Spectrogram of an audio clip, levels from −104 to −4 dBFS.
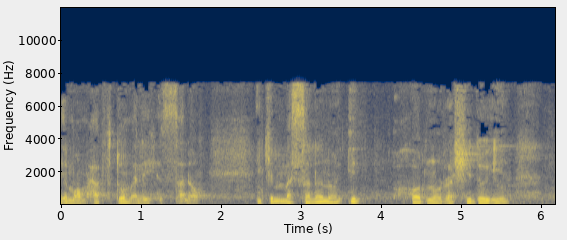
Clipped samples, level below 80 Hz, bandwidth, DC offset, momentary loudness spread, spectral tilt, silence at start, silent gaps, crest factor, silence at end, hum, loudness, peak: under 0.1%; -54 dBFS; 7.8 kHz; under 0.1%; 15 LU; -4.5 dB/octave; 0 s; none; 16 dB; 0 s; none; -19 LUFS; -2 dBFS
